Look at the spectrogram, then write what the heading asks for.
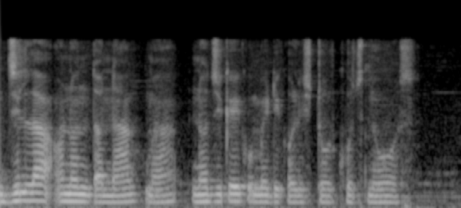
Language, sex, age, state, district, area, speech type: Nepali, male, 18-30, West Bengal, Darjeeling, rural, read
